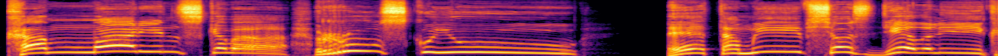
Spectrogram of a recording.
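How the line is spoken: Shouted. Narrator (Russian): кричал Яков Тарасович

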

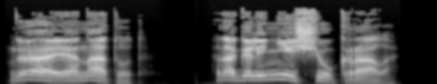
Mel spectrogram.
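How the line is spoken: Child shouting. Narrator (Russian): крикнул мальчик

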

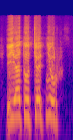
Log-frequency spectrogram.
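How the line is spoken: Giggling. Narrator (Russian): хихикнул сухонький

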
